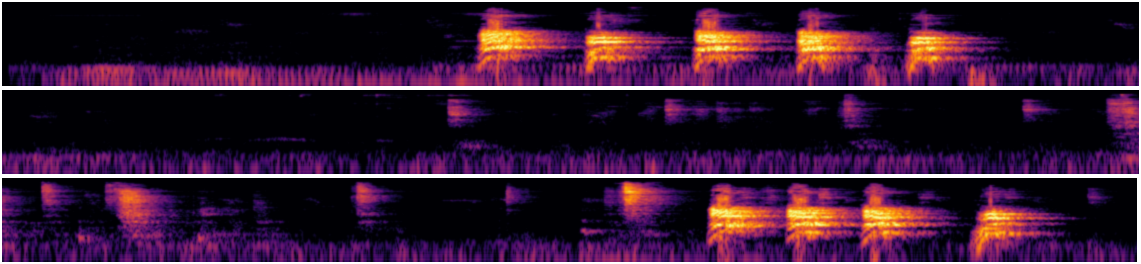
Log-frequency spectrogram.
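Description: A four-month-old German Shepherd puppy gives short runs of sharp, slightly yelping barks, several in quick succession. Quieter scuffles and a few softer yips fill the pauses between bursts.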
